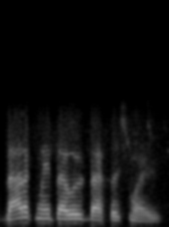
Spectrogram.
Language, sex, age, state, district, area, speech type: Gujarati, male, 18-30, Gujarat, Anand, rural, conversation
